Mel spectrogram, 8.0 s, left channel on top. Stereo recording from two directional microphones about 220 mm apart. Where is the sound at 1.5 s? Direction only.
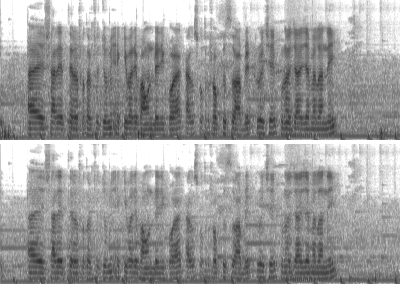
25° left (ahead or behind).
